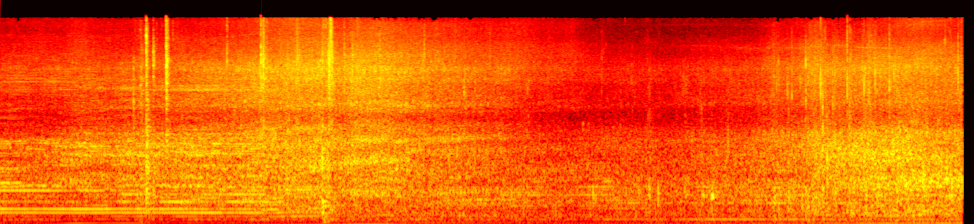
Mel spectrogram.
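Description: Road vehicles driving over a level crossing as it reopens, with a steady pitched hum that fades out about three seconds in and a single thump about four seconds in. Engine and tyre noise grows near the end as a vehicle passes close.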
